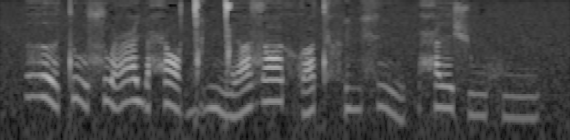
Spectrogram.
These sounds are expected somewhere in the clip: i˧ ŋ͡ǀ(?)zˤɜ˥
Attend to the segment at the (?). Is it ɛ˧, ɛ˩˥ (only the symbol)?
ɛ˩˥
